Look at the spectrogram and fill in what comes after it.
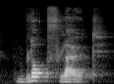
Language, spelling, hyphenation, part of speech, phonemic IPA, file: Dutch, blokfluit, blokf‧luit, noun, /ˈblɔk.flœy̯t/, Nl-blokfluit.ogg
- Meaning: recorder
